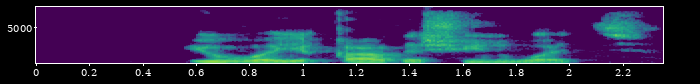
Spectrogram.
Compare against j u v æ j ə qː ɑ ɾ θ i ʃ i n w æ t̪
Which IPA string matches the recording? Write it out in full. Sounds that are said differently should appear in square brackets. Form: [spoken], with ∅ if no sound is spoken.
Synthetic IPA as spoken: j u v æ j ə qː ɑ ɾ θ [æ] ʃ i n w æ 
